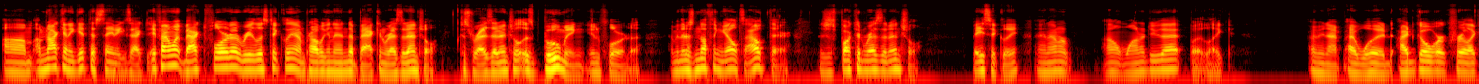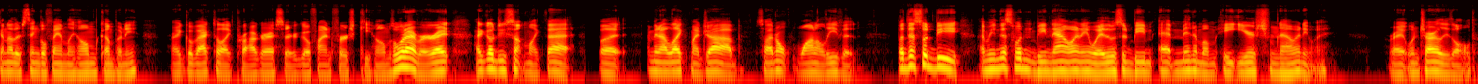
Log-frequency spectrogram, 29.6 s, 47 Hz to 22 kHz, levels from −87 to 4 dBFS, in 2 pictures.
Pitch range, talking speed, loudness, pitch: 105-135 Hz, 260 wpm, -27 LUFS, 115 Hz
